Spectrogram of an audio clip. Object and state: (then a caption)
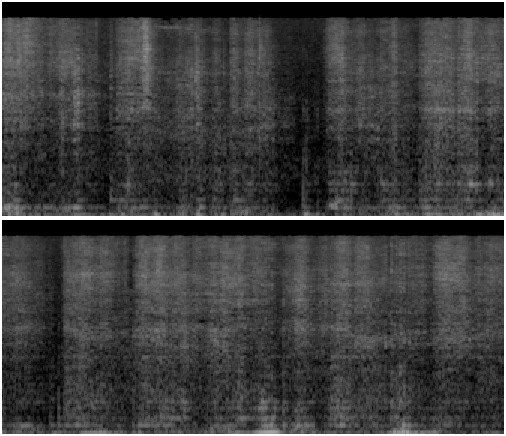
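Wooden serving tray scratched with fingernails. Fingernails scratch across the surface of a large, flat, round wooden serving tray with a checkerboard block pattern, solid and empty. The result is a steady, dry, low rubbing and rasping texture with a few quiet gaps. Two louder bumps stand out near the end.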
